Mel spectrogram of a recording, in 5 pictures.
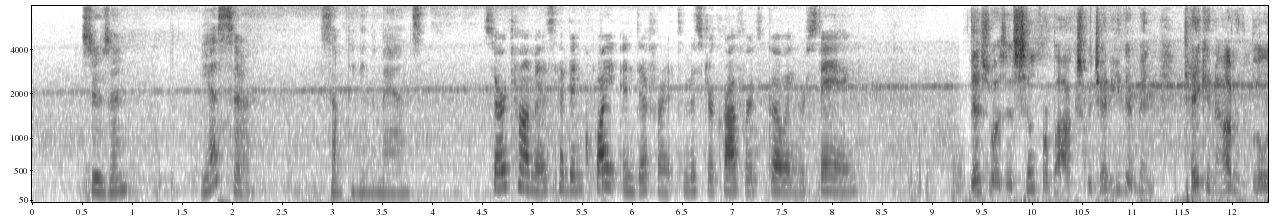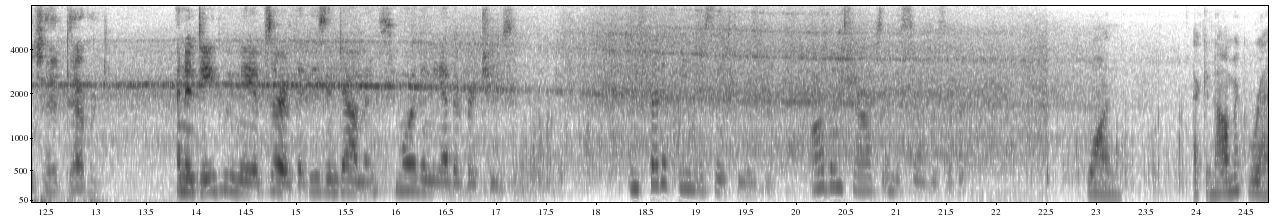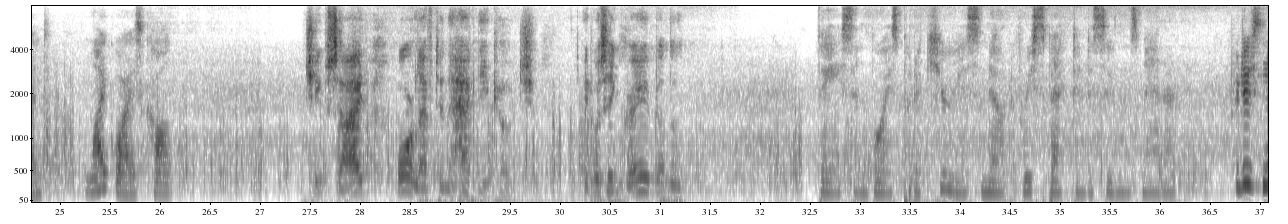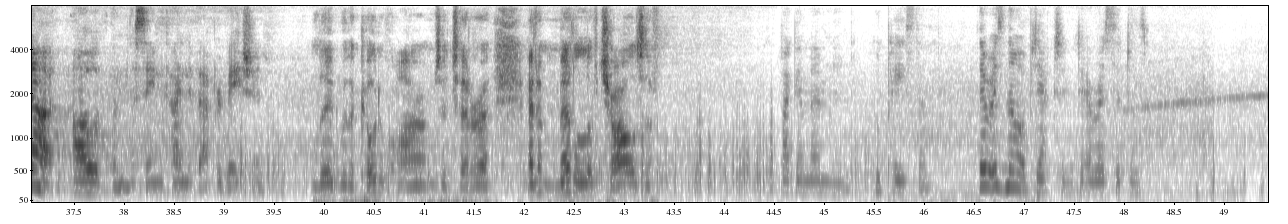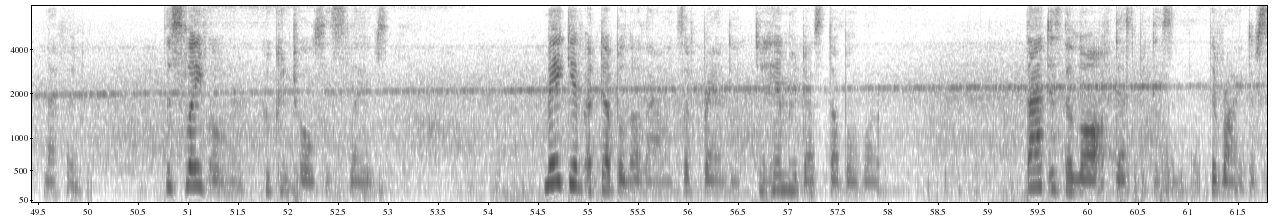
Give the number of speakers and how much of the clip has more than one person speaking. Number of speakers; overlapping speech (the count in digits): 6, no overlap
